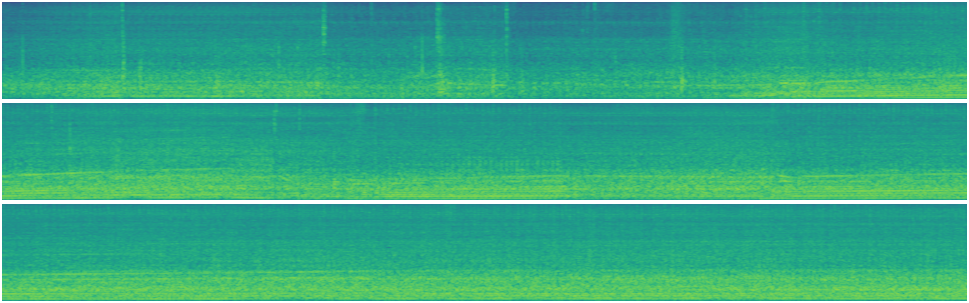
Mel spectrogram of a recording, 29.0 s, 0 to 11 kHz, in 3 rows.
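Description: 1938 Austin 10 Cambridge's four-cylinder side-valve engine pulling away. It is quieter at first, then rises in pitch as the car accelerates, drops back at gear changes about twelve and sixteen seconds in, and runs steadily at cruising speed from about eighteen seconds on.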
